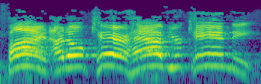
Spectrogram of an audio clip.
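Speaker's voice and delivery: high, slow, exasperated surrender; giving in. Acted. Father to nagging son, caving in exasperated. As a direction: throw up your hands and give in. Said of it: "just in desperation, give in and say".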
